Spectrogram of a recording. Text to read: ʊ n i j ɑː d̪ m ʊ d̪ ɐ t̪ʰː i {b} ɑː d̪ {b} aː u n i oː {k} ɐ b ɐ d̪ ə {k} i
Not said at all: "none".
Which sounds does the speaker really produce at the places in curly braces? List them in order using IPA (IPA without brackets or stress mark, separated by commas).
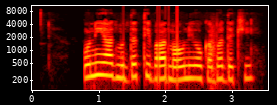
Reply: b, m, k, kʰ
